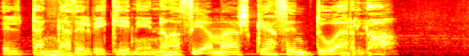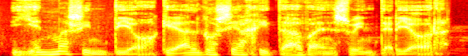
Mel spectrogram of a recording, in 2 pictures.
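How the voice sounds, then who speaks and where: A man's voice: deep voice, lively intonation, normal speed, creaky, slightly rough. A man narrating a scripted audio story.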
